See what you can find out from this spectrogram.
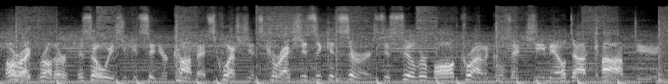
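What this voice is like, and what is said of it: Hulk Hogan impression. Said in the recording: “my Hulk Hogan impersonation”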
